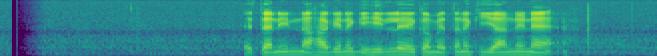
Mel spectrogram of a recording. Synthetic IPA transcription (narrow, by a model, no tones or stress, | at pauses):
et̪æninːaɦaɡenəɡiɦilːeekəmet̪ənəkijanːenæː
